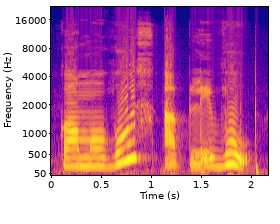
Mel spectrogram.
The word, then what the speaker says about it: Comment vous appelez-vous: And the formal way of asking what is your name is Comment vous appelez-vous? Comment vous appelez-vous? Comment vous, I'm pronouncing S because this is a vowel. Comment vous appelez-vous?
